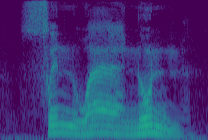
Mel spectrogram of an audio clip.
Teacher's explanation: when I have a noon and I have on top of it two dhammas instead of just one, I'm going to add an extra noon sound. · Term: tanween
